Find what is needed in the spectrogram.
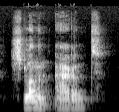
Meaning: short-toed snake eagle (Circaetus gallicus)
- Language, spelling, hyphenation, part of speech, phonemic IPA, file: Dutch, slangenarend, slan‧gen‧arend, noun, /ˈslɑ.ŋə(n)ˌaː.rənt/, Nl-slangenarend.ogg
